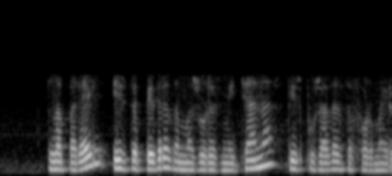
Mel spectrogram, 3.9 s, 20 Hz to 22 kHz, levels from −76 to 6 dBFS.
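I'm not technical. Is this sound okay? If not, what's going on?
No, there's one small glitch. At about 2.17 s there's a tiny disturbance. That's bit errors on a digital phone line: the call travels as a stream of ones and zeros, and a few of them got flipped on the way. Each flipped bit corrupts one tiny slice of the sound, and when it hits an important bit you get a sharp click. It's a brief blip, and the error rate behind it is very low.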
